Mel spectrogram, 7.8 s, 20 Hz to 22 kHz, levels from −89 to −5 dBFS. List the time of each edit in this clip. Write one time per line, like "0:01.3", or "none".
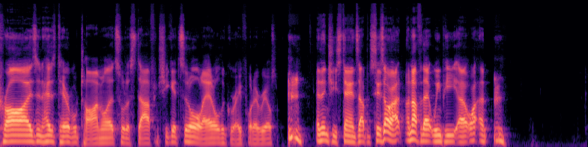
none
